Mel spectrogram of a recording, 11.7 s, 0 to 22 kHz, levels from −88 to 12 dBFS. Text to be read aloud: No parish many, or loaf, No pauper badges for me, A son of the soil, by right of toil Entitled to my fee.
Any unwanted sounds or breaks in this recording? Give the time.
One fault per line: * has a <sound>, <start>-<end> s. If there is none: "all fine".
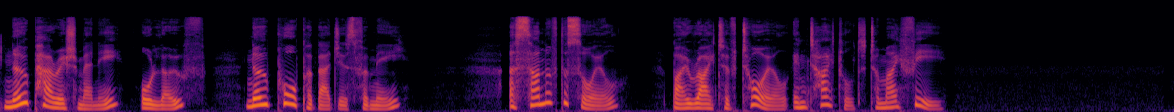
all fine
